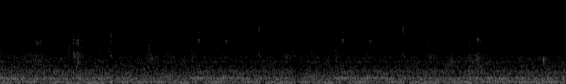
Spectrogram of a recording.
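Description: Close chewing and wet mouth clicks of people eating fried food, with light taps of a plastic fork in a foam take-out container, over a steady low hum.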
